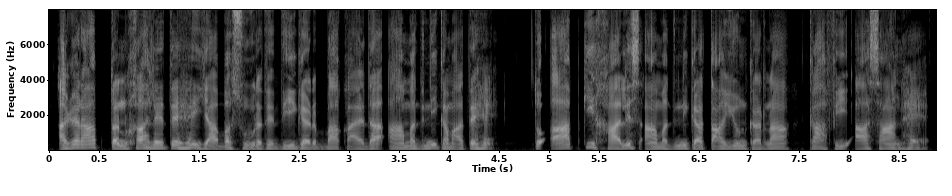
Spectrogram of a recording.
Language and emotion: Urdu, neutral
